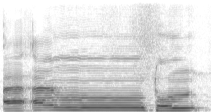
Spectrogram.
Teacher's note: حمزہ زبر حمزہ نون زبر ناک میں آواز ایک الف کی مقدار 1 سیکنڈ کے لیے لے کے جائیں گے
